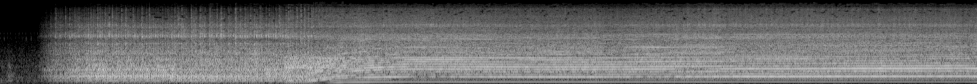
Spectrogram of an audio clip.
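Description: Two-stroke catches, buzzes high, then drops within three seconds to a clean, steady idle that holds evenly with no hunting.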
